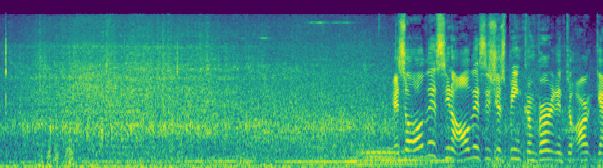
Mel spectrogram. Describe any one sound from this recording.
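A van's engine hums as it passes close by.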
